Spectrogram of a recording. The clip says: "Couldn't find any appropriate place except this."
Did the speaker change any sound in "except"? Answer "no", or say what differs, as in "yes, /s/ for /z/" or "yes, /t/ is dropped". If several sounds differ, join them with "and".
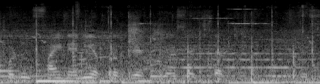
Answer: yes, /p/ is dropped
